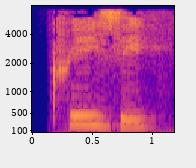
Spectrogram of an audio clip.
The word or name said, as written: creasey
